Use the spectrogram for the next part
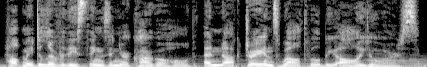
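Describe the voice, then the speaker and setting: Woman voicing shrewd young game smuggler, lowish voice, cool, self-assured, music behind. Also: moderate pace, natural voice. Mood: persuasive. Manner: cool, wry. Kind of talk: video game voice acting.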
